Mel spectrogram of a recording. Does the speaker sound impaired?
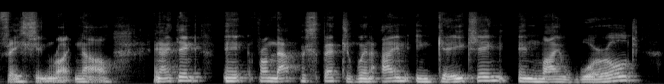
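Yes: cleft palate; congenital.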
